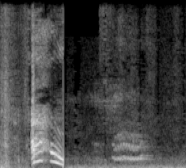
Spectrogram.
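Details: Domestic cat giving one short arched meow that rises then falls, lasting under a second, followed by faint low murmuring in a quiet room.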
